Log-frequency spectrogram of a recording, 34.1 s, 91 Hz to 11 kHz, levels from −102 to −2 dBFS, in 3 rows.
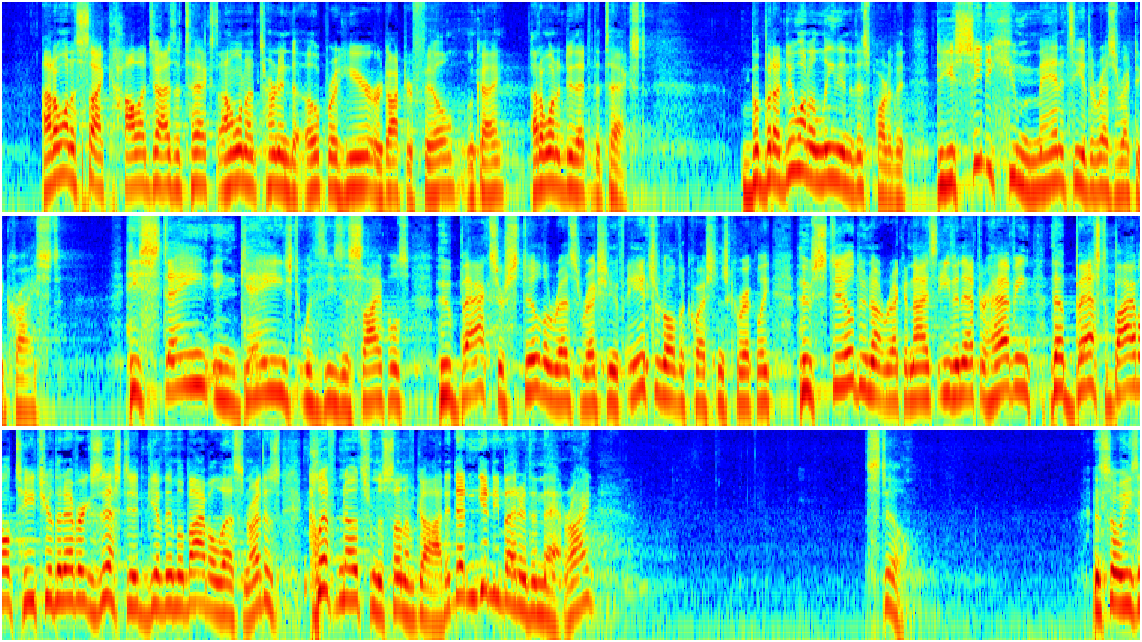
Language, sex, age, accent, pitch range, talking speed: English, male, 50-69, American, 140-185 Hz, 190 wpm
